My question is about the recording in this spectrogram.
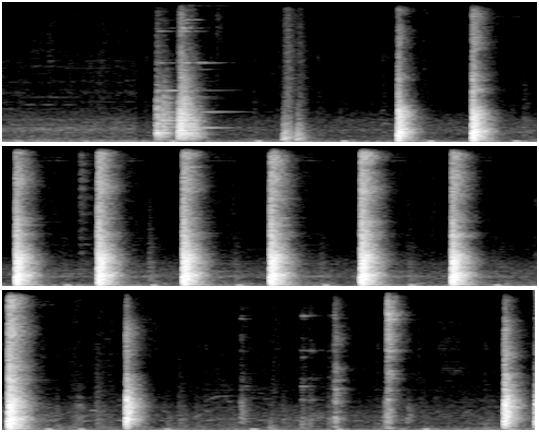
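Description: Hammer blows on the bearing hub of a washing-machine tub: about a dozen sharp metal strikes, a little over one a second, driving out the drum bearing. A few lighter taps follow near the end.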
